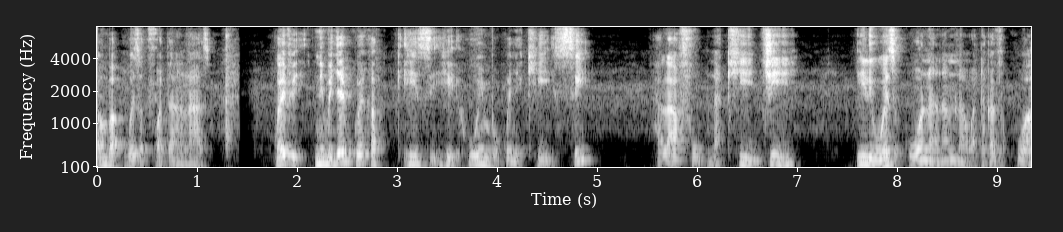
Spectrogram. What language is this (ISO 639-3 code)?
swa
